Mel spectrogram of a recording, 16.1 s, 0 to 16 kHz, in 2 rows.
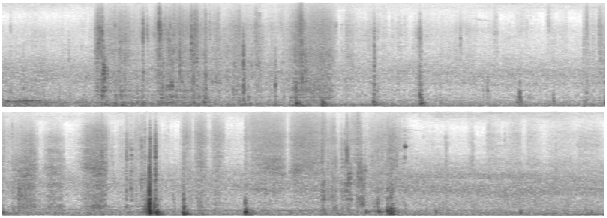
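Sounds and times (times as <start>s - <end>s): dull knocks and thumps: 9.8s - 11.5s.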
